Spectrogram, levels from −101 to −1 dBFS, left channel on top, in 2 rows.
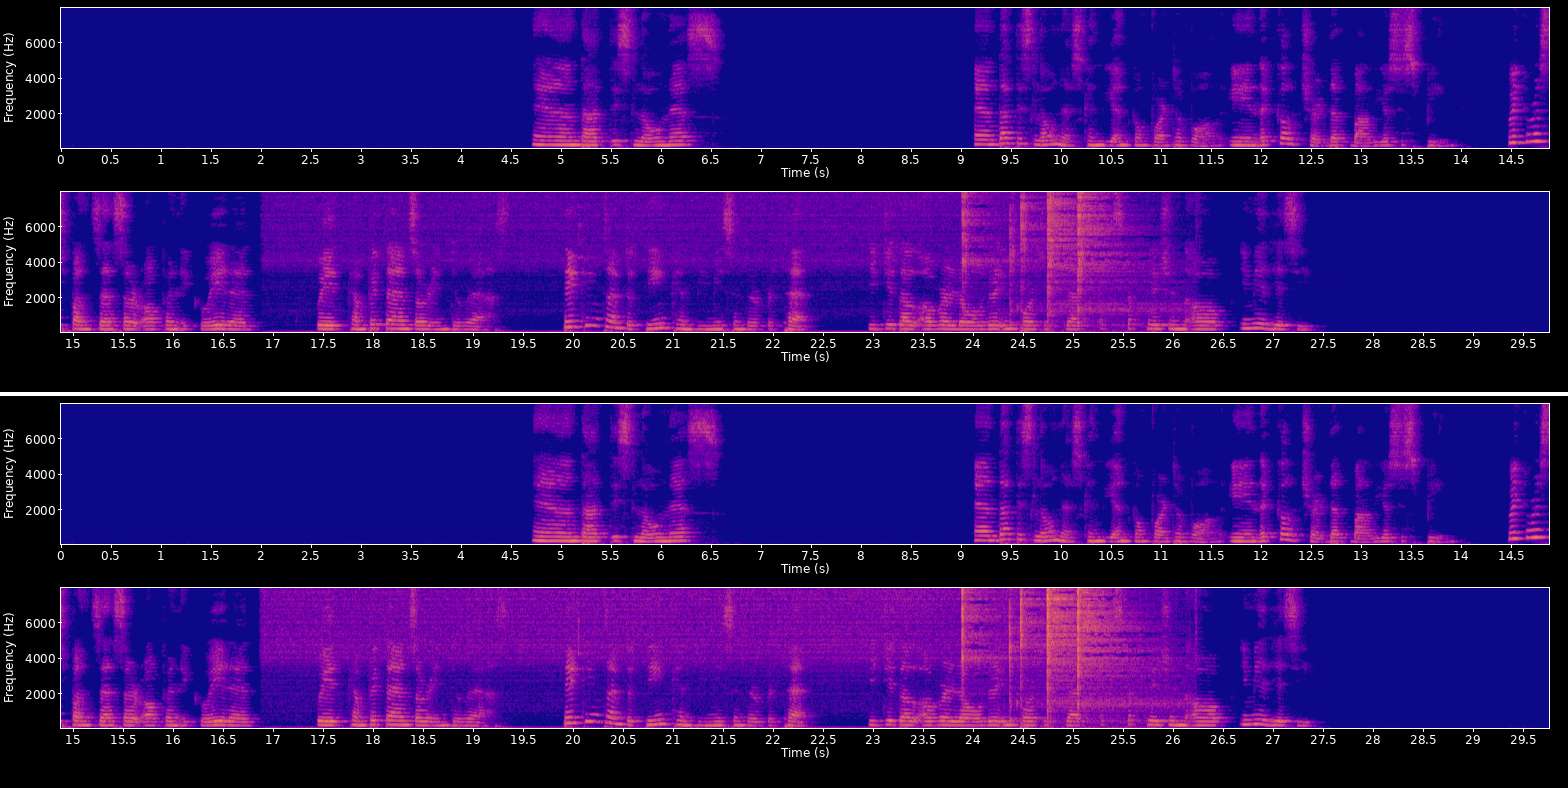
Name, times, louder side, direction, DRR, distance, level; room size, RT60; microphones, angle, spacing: voice 1, 4.7-6.5 9.1-13.9 14.5-16.8 17.4-19.3 19.9-22.3 22.9-25.1 25.4-27.4, right 1 dB, 10° left, -2 dB, 0.6 m, -46 dB
sound 1, 16.9-26.2, right 9 dB, 70° right, 0.6 m, -43 dB
5.4 x 2.1 x 2.5 m, 0.30 s
head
